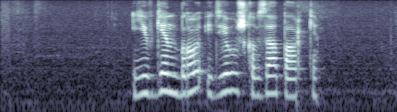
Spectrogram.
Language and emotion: Russian, neutral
